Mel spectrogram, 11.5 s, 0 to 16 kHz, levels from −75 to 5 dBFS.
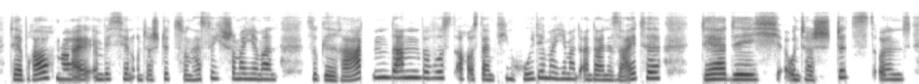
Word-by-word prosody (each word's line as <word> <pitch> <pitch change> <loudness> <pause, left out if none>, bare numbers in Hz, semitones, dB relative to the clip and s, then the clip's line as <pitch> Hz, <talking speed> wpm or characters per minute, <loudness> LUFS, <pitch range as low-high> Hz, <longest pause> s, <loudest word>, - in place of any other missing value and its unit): der 215 -2 +2
braucht 240 +9 +4
mal 220 - +3
'n - - -3
bisschen 230 +1 -4
Unterstützung.“ 205 -1 -5
Hast 220 +5 -4
dich 260 -1 -2
schon 250 - 0
mal 240 0 0
jemand 225 -2 -1 0.3
so 230 - -6
geraten 200 - +1
dann 295 0 +3
bewusst 275 0 -4
auch 230 - -2
aus 215 - -1
deinem 210 -2 -2
Team: 235 +1 -6
„Hol 230 +1 -2
dir 285 +2 -2
mal 270 -1 -2
jemand 240 -1 -4
an 220 - -1
deine 200 -1 -1
Seite, 245 +8 +1 0.6
der 230 +2 +5
dich 215 0 +3
unterstützt 215 - 0
und 215 0 -3
225 Hz, 155 wpm, -23 LUFS, 210-265 Hz, 0.6 s, der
